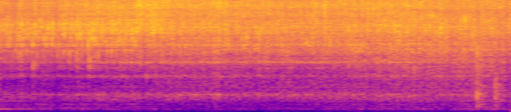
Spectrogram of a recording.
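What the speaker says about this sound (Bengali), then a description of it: "পেঁয়াজ দিয়েছি তেলের মধ্যে একটু পেঁয়াজটা ভাজা ভাজা হয়ে গেলে মশলা দিয়ে দেব" Onions frying in oil in a cooking pot hiss and crackle continuously at a steady level, with a brief clatter near the end and no voices.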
